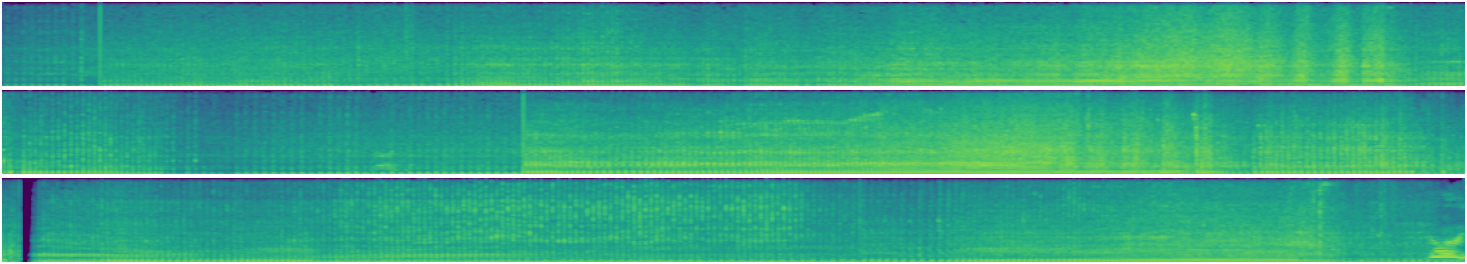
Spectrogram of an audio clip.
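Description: ATV engine running under load up a hill, the revs rising and falling as the throttle changes. There is a brief break in the sound about two-thirds of the way through.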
